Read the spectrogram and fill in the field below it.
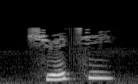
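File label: "学期", Mandarin Chinese; chinese-flashcards; hsk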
